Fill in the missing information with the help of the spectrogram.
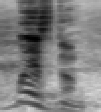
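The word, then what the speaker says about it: Gwisdom: Call me just. It's wisdom. Wisdom? The G is silent.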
